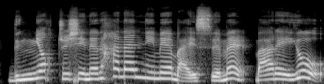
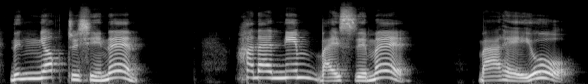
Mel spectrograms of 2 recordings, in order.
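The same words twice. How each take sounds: First: Said in the usual way. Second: Slow phrases with clear pauses between; distinct, deliberate reading. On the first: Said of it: "라고 적혀 있네요". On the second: Shown as a demonstration. Teacher reads together with children, slow and distinct. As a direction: read it phrase by phrase, every word distinct. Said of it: "또박또박 한번 읽어볼게요".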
